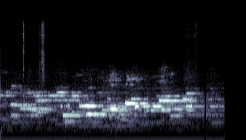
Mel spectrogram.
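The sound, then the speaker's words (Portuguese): An ice cream cart's jingle plays a bright, steady electronic melody of quick repeating notes for about four and a half seconds as the cart passes by, then stops abruptly, with no talking over it. “Calma aí, que tá, vai passar o carrinho de sorvete, ó.”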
